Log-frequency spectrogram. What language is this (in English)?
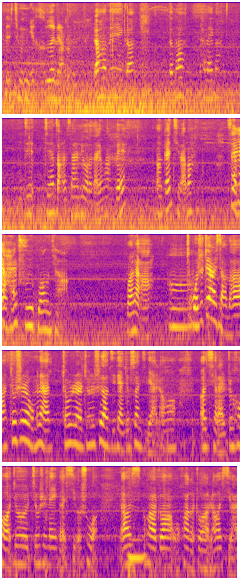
Chinese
